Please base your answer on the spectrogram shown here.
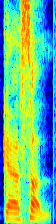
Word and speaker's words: castle: चलिए द ओल्ड, क्या पढ़ेंगे इसको, CASTLE, क्या पढ़ेंगे, कैसल, क्या पढ़ेंगे, कैसल पढ़ेंगे, कैसल, कैस्टल मत पढ़िए, कैसल, ठीक है।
